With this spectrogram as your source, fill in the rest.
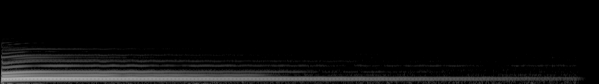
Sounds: musical instrument
plucked string instrument
guitar
music

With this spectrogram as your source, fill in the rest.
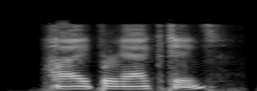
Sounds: human voice
speech synthesizer
speech

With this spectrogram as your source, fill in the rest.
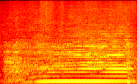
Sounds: livestock
animal

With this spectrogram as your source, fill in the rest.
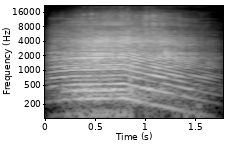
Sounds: domestic sounds

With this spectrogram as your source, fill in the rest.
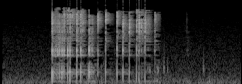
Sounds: fart

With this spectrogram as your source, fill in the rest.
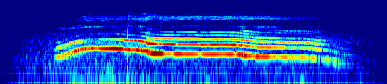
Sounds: animal
domestic animals
dog

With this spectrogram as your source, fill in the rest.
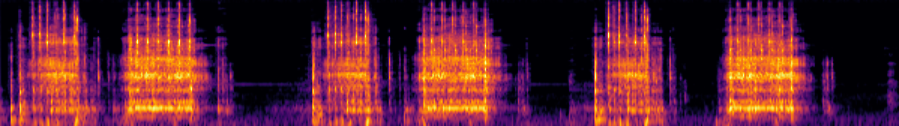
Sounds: alarm
telephone

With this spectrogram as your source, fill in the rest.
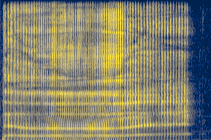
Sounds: burping

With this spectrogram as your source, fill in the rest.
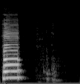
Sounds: music
musical instrument
woodwind instrument

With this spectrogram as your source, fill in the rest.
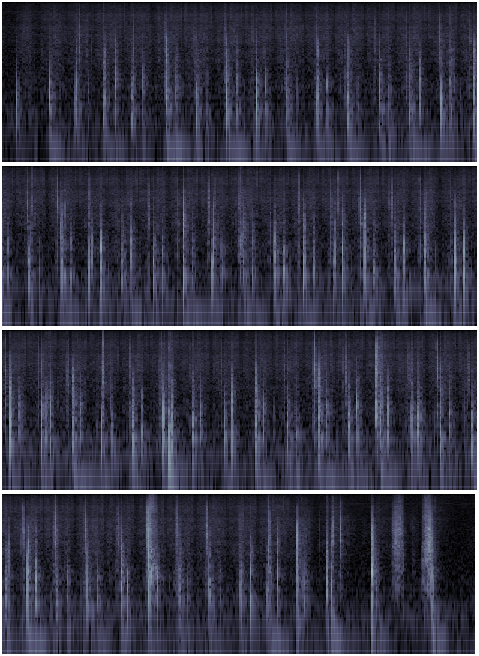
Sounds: run

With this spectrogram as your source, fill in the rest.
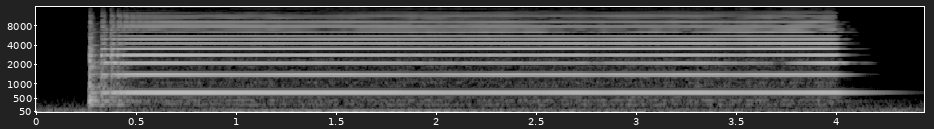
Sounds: music
bowed string instrument
musical instrument

